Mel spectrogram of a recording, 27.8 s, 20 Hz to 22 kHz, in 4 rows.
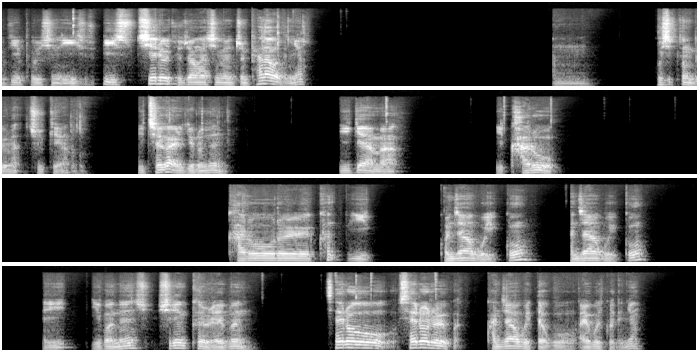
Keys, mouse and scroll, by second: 3.3 click, 6.0-6.8 typing, 7.6 Return, 9.4 ctrl+shift+9.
